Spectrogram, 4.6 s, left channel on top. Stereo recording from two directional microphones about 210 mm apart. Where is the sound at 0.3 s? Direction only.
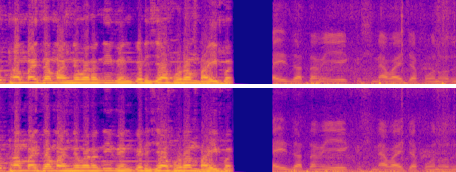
10° right (ahead or behind).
